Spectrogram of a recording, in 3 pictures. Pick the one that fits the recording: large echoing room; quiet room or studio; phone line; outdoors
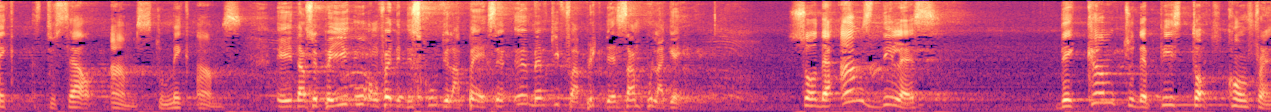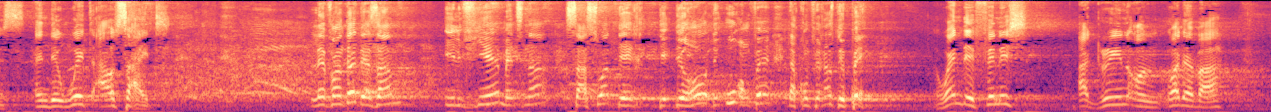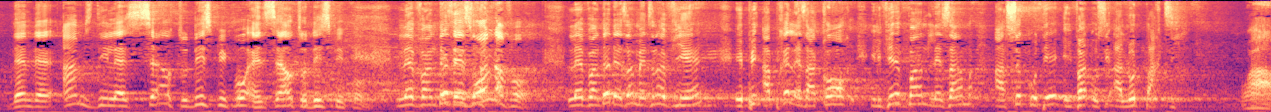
large echoing room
